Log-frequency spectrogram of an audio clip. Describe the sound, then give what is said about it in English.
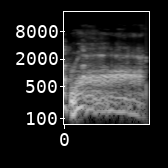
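A person growls like a lion, a single rough, rumbling snarl held for about a second, loud with a gravelly, throaty texture. “Just picture Simba from Lion King, just like this. Exactly. Yeah, that's exactly. Hyenas. And here comes Mufasa.”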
